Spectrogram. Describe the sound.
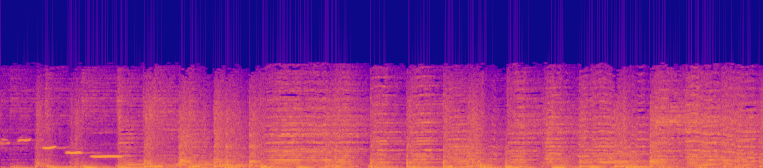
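A man whistles like a bird, with bright trills and glides over a loud, steady band accompaniment. Quick high warbling notes carry a melody throughout the passage.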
